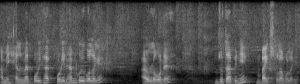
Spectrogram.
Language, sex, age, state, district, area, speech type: Assamese, male, 30-45, Assam, Charaideo, urban, spontaneous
